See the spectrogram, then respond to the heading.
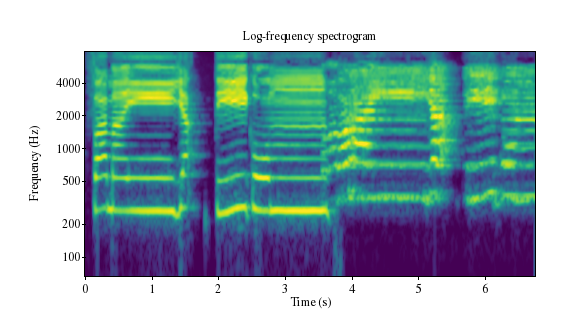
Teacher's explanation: فمن یا کو حمزہ کے ساتھ ملاتے ہوئے ہم نے یہاں پر جھٹکے کے ساتھ پڑھنا ہے.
